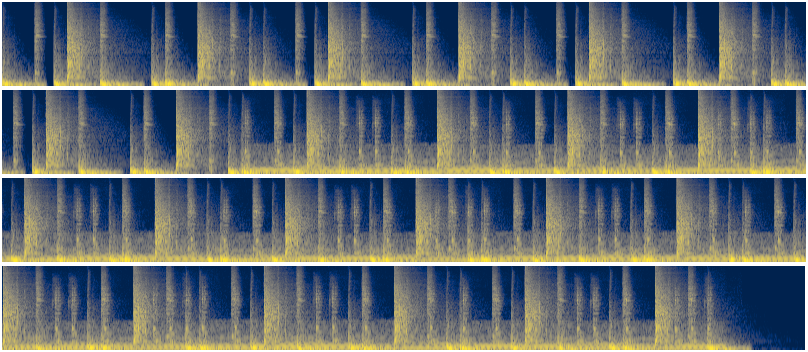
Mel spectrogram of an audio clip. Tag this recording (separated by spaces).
bass claps classic drums hip hop kick loop old rap sample school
